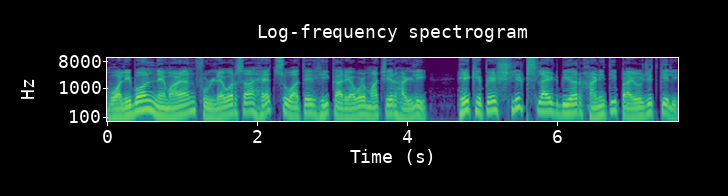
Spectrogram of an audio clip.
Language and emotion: Goan Konkani, neutral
